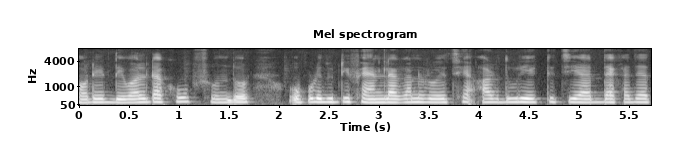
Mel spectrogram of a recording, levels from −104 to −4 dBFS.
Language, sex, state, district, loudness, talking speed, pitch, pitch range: Bengali, female, Bihar, Katihar, -14 LUFS, 155 wpm, 185 Hz, 175-190 Hz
